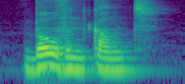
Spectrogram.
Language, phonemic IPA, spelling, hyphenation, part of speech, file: Dutch, /ˈboː.və(n)ˌkɑnt/, bovenkant, bo‧ven‧kant, noun, Nl-bovenkant.ogg
- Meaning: top (upper side)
